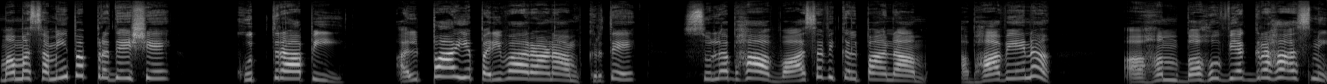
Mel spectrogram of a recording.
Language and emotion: Sanskrit, angry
